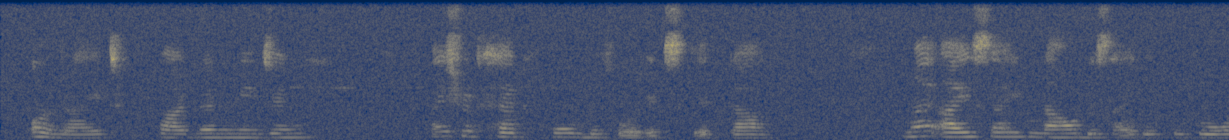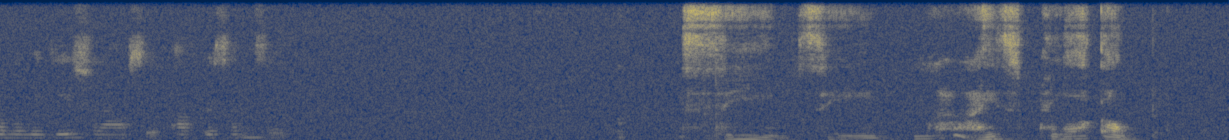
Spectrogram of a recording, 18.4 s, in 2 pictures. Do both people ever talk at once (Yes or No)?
No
